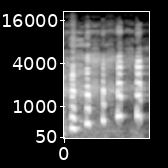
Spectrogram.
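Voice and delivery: a quick high laugh, rising. Real, not acted. Laughing after do it.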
